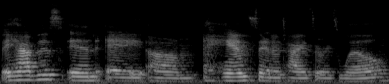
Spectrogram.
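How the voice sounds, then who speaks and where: Audible room echo surrounds a woman who speaks fairly slowly. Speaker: YouTuber / vlogger. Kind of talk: casual product vlog.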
